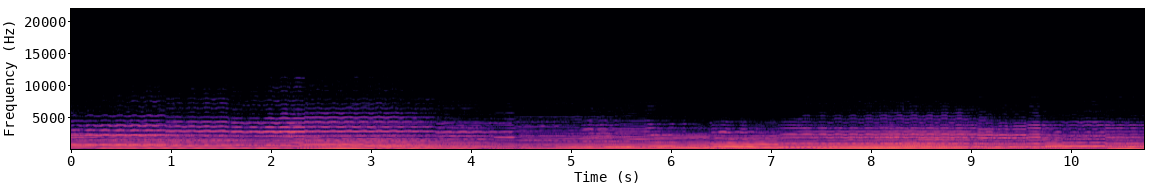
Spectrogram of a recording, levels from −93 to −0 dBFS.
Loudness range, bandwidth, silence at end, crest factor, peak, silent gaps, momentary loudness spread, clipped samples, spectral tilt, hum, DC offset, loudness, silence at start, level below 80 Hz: 4 LU; 7.8 kHz; 0 s; 14 dB; -22 dBFS; none; 7 LU; under 0.1%; -7 dB/octave; none; under 0.1%; -36 LUFS; 0 s; -82 dBFS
